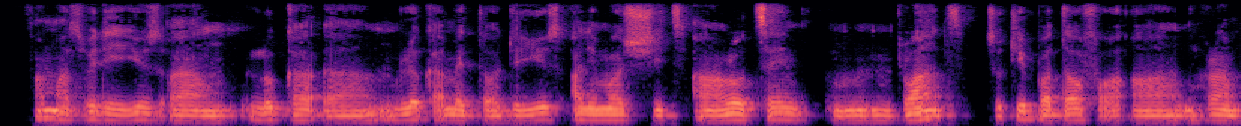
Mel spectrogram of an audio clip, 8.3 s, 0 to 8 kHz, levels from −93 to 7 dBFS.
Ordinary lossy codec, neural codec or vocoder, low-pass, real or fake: none; codec, 24 kHz, 0.9 kbps, WavTokenizer, medium speech release version 1; 7.2 kHz; fake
